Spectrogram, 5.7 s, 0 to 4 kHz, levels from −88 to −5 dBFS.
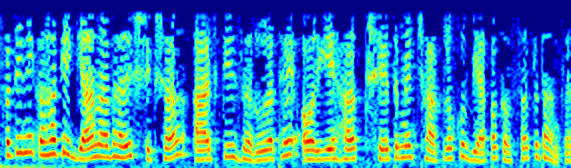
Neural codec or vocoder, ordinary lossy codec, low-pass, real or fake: none; none; 3.6 kHz; real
